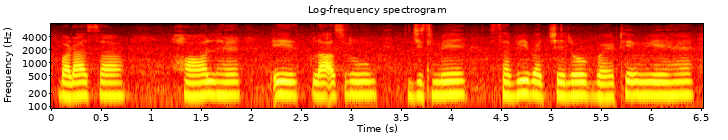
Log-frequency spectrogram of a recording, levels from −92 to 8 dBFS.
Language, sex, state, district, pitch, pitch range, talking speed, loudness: Hindi, female, Goa, North and South Goa, 180 Hz, 175-185 Hz, 120 wpm, -16 LUFS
